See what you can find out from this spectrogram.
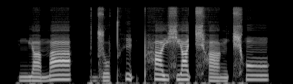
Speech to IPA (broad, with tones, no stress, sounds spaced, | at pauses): ŋ j a˨˩ m a˦ | d͡z o˨˩ t̪ʰ i˦ ʔ pʰ a˥˧ j ɕ j a˦ t͡ɕʰ a˨˩ ŋ t͡ɕʰ ɔ̃˦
